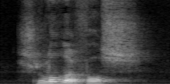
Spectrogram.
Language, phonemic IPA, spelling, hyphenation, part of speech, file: Dutch, /ˈslɔ.dərˌvɔs/, sloddervos, slod‧der‧vos, noun, Nl-sloddervos.ogg
- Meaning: a messy, untidy person, a sloven or slattern; someone who doesn't keep their home tidy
